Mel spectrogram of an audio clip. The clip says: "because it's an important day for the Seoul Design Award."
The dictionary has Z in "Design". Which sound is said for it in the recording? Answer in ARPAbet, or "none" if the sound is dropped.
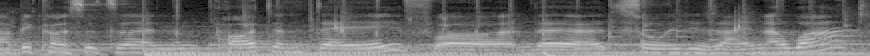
Z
